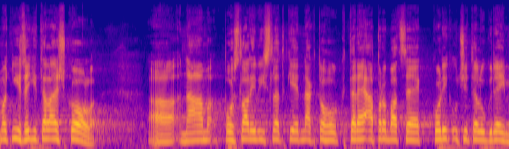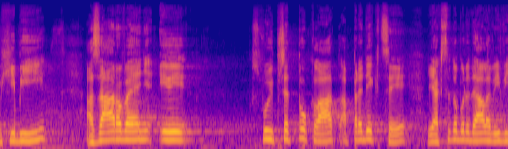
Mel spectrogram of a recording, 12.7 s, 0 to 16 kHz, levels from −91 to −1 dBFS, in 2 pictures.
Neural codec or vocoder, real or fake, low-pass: vocoder, 44.1 kHz, 128 mel bands every 512 samples, BigVGAN v2; fake; 14.4 kHz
